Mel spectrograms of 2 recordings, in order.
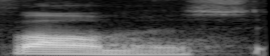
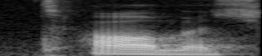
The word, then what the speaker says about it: Thomas: saith unto Thomas and it's not Thomas it's Thomas you don't you don't pronounce the h who were those people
